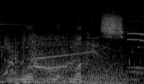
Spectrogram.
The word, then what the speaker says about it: Wookis: Not Wookie, it's Wookis.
